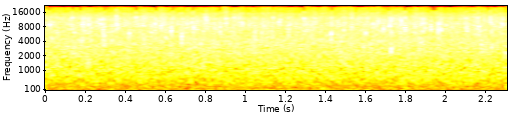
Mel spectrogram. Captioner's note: raining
